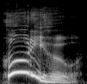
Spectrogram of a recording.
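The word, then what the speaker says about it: Hoody Hoo: a d okay so it's not hoot like an owl it's Hood like a hoodie like in the hood hoodie who okay but they pronounce it hoody who so according to Wikipedia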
